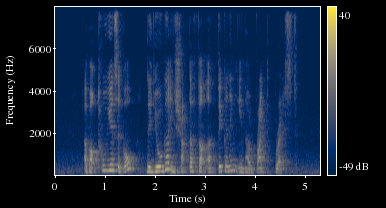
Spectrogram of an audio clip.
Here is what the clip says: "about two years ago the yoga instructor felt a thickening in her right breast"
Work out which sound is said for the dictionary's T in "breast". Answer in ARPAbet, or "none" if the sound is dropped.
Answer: T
